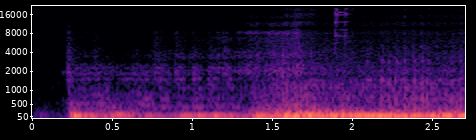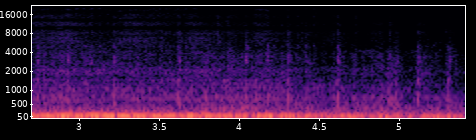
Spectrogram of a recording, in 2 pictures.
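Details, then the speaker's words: 1972 Lincoln Continental Mark IV with 460 V8, long-sitting, started after switching off accessories and adding fuel: starter cranks briefly, then it catches and settles into a steady, deep, even idle with no misses; normal start and idle. "yes it's live nice nice sounds good excellent come on give bit more of a drink I was very happy with that sounded really good actually"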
